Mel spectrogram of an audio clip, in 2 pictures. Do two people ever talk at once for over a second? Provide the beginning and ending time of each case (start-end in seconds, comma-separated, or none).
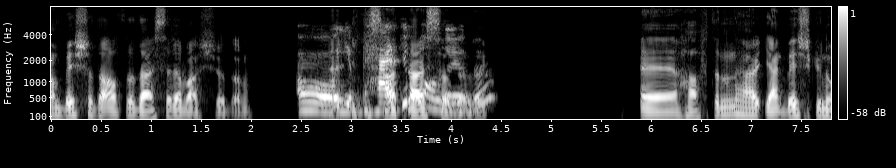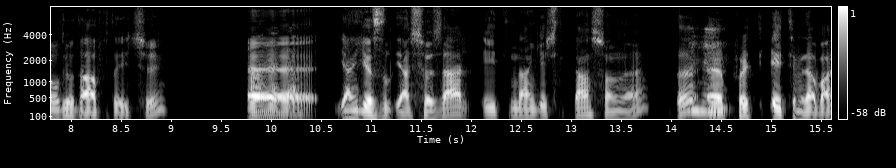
2.8-4.4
